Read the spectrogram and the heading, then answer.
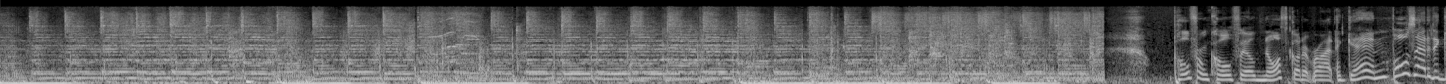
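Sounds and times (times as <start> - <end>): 
upbeat show tune from a stage musical with percussive hits: 0.0 - 11.1
speech: 11.9 - 14.4.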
